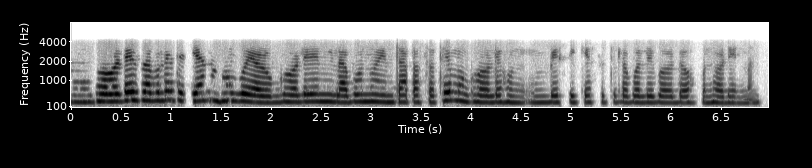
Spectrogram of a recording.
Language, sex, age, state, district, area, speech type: Assamese, female, 18-30, Assam, Lakhimpur, rural, conversation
